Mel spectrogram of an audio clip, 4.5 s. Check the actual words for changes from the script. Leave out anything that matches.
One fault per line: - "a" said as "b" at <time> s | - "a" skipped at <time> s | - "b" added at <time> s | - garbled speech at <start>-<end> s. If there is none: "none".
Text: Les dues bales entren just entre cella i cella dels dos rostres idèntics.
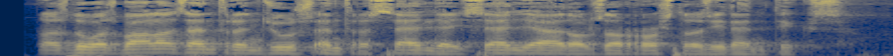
none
